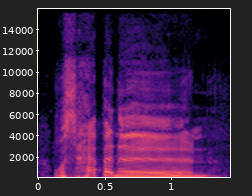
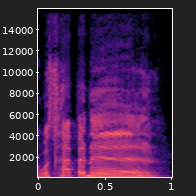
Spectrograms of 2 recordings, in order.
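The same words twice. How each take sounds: First: It sounds dull and unenthusiastic. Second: It sounds lively and excited.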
